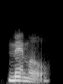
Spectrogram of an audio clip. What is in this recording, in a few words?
"memo", Indian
